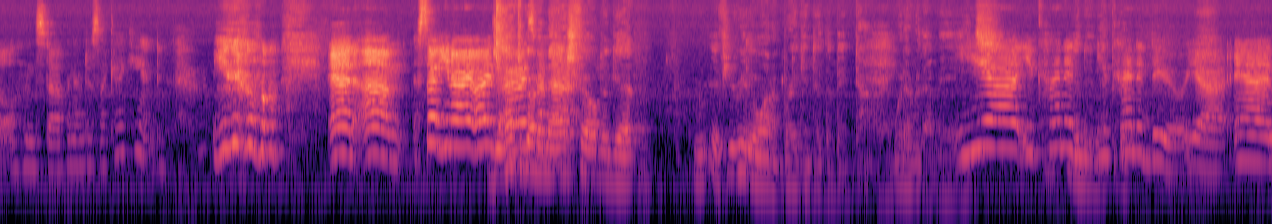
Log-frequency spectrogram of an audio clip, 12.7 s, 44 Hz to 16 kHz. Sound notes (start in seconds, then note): 2.5 laughs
